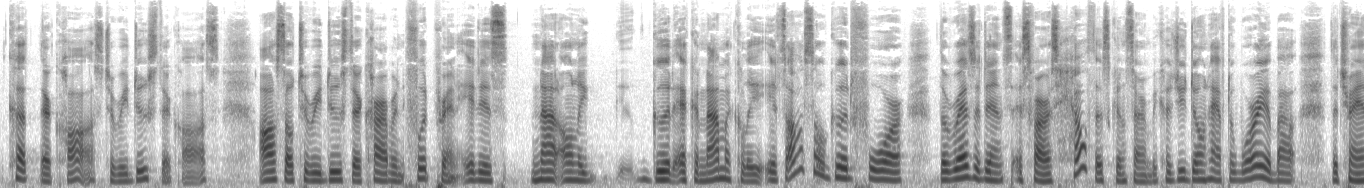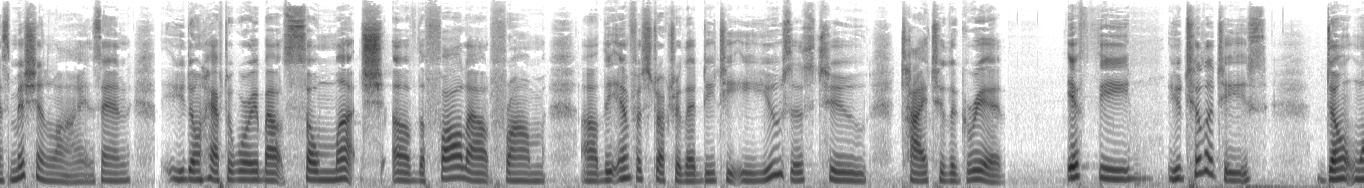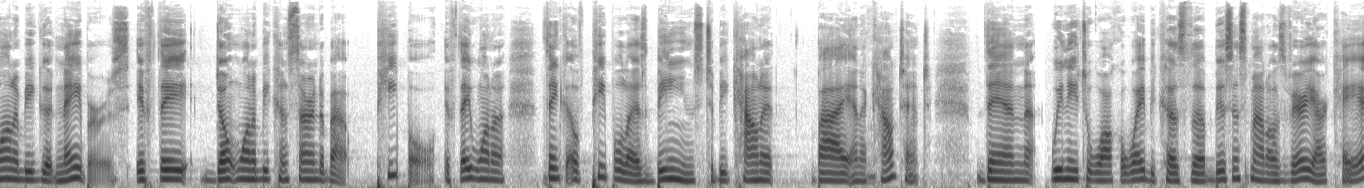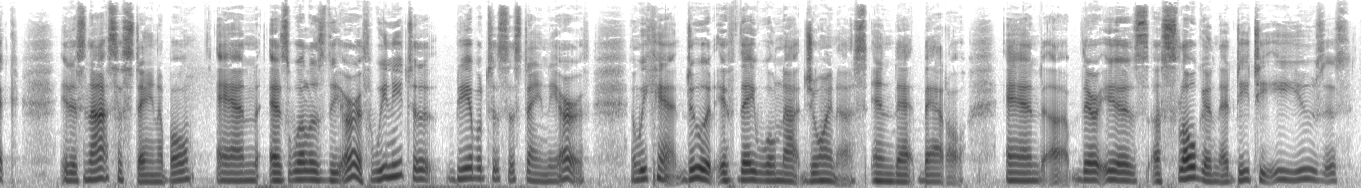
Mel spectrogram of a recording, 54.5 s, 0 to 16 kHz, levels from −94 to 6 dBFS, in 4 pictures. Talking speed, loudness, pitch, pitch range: 170 wpm, -22 LUFS, 160 Hz, 150-180 Hz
